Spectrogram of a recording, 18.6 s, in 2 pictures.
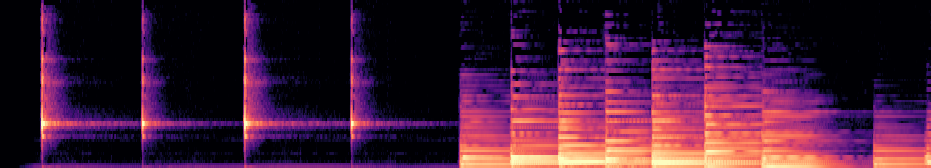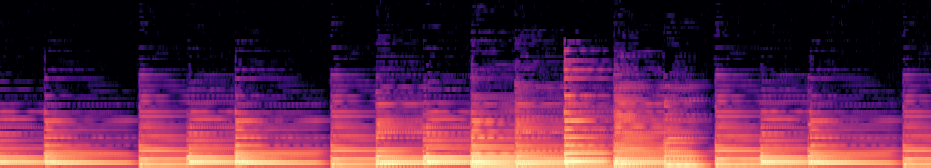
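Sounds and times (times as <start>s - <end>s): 
piano: 4.6s - 18.6s.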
